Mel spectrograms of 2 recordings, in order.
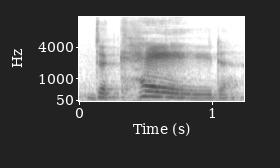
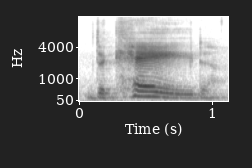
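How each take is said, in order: First: The stress is on the second syllable. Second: The stress is on the second syllable.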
